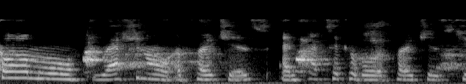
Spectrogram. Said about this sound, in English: sorry about the dog barking that comes with post-COVID world.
